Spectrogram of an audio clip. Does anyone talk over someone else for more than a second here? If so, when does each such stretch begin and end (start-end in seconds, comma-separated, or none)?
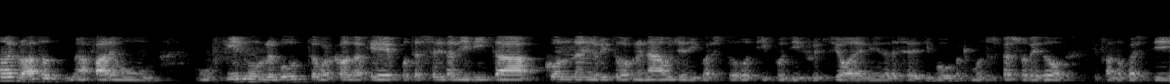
none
